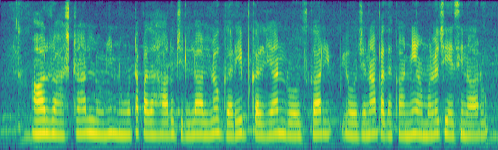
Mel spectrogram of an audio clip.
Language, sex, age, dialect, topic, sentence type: Telugu, female, 18-24, Southern, banking, statement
